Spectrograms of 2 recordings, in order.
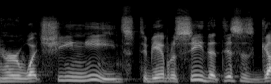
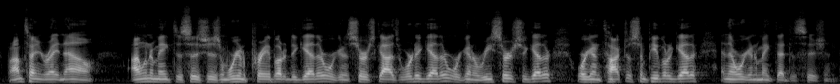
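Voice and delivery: lower, contrite husband apologizing; humble apology; 6 semitones lower, faster than usual. Shown as a demonstration. Husband to wife after bad decisions, lower contrite apology. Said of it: "you have to say".

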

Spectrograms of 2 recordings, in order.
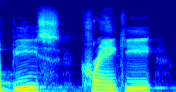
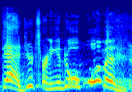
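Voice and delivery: high, loud, fast mock outrage; incredulous shout with a laugh behind it; shocked exclamation; 8 dB louder, faster than usual. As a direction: blurt it out in comic horror. Son's shocked punchline to his dad.

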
